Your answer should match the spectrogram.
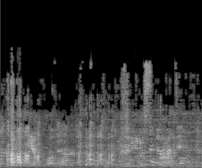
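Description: Indistinct chatter of several people talking over one another, with no clear words.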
